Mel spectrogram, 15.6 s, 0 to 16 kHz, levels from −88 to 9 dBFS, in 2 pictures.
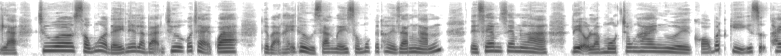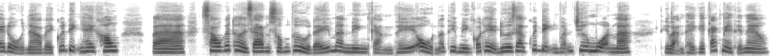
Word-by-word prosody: là 145 -1 +2 0.2
chưa 260 0 +4
sống 235 0 +2
ở 245 - +1
đấy 155 +2 +1
nên 235 +1 -3
là 225 - 0
bạn 190 0 -1
chưa 250 +2 -2
có 255 +2 -4
trải 240 -4 0
qua. 215 0 +5 0.2
Thì 180 - -4
bạn - - -3
hãy 175 - -3
thử 230 -11 +1
sang 190 +5 +2
đấy 175 0 -2
sống 180 0 +1
một 230 - -6
cái 225 - -9
thời 190 -5 -4
gian 190 +3 0
ngắn 195 - 0 0.3
để 185 -1 -2
xem 250 +4 +3
xem 240 -1 -2
là 205 -6 +1 0.2
liệu 220 -5 +5
là 175 +1 0
1 195 +1 -2
trong 235 -1 -3
2 230 -1 0
người 190 -6 -1
có 180 - -5
bất 305 - -4
kỳ 205 -6 -3
cái 205 - -3
sự - - +4
thay 245 0 +1
đổi 155 -11 -2
nào 165 0 -1
về 165 -1 -4
quyết 285 - -5
định 275 -7 -2
hay 240 +1 0
không? 255 +2 +4 0.3
Và 185 -1 +4 0.2
sau 260 -1 +5
cái 295 +1 -2
thời 265 -7 +1
gian 225 +2 +5
sống 225 0 +1
thử 245 -8 0
đấy 175 +5 0
mà 260 -1 0
mình 200 -2 -2
cảm 165 -5 -7
thấy 195 +4 -1
ổn 235 -10 +2
á - - -5
thì 245 - -4
mình 205 -3 -2
có 225 - -2
thể 255 -1 +1
đưa 235 +2 +1
ra 255 +1 +3
quyết 310 +5 -6
định 260 -9 -1
vẫn 220 +5 -8
chưa 275 -1 0
muộn 240 -5 +2
mà. 190 +1 +4 0.3
Thì 180 - -4
bạn 170 0 0
thấy 170 -2 -5
cái 190 +2 -5
cách 260 +5 -1
này 225 - +2
thế 170 - -6
nào? 190 -2 -1
215 Hz, 310 wpm, -25 LUFS, 185-245 Hz, 0.3 s, qua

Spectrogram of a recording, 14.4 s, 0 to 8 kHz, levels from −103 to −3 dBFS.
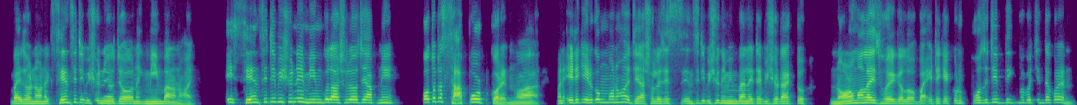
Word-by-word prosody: বা 145 - +2
এই 145 - +1
ধরনের 150 0 +1
Sensitive 220 0 +2
issue 180 +1 -5
নিয়েও 165 -1 +2
যে - - +2
অনেক 155 0 -2
মিম 145 +2 +2
বানানো 125 -4 0
হয়। 105 -1 -7 0.5
এই 235 - 0 0.2
Sensitive 255 +5 +2
issue 270 +1 -2
নিয়ে 275 -3 +3
মিম 225 0 +1
গুলা 230 -1 +7
আসলে 215 +1 -1
হচ্ছে 220 0 +1
আপনি 200 +2 -5 0.5
কতটা 280 +4 +3
সাপোর্ট 235 +9 +4
করেন 115 -5 +2
মা 130 +1 +2 0.4
মানে 170 - -2
এটা 205 +2 +4
কি 225 - -4
এরকম 225 +2 +1
মনে 225 0 0
হয়? 235 -3 +1
যে - - +2
আসলে 160 +1 -2
যে - - 0 0.2
Sensitive 170 +2 -4
issue 180 +3 -3
নিয়ে 170 -1 0
মিম 160 - 0
বানায়, 160 -1 +2
এটা 160 - -1
বিষয়টা 155 +2 -1
আরেকটু 155 +2 -3 0.5
normalized 185 +4 +4
হয়ে 155 -1 +4
গেল 145 -1 +1 0.2
বা 145 - +1
এটা 155 - -4
কি 170 - -4
আর 160 - -20
কোনো 175 -2 -4 0.2
পজিটিভ 205 +5 -2
দিকভাবে 200 0 -5
চিন্তা 210 +1 -4
করেন? 220 - -1
180 Hz, 220 wpm, -22 LUFS, 155-220 Hz, 0.5 s, গুলা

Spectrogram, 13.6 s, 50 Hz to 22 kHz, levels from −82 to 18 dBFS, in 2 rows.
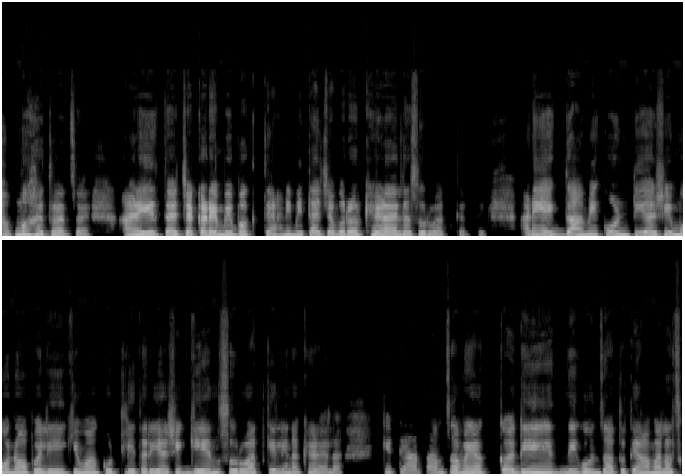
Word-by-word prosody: महत्वाचा 235 -5 +1
आहे. 190 - -7 0.4
आणि 255 +4 +6
त्याच्याकडे 265 +1 +5
मी 265 +1 +3
बघते 235 +3 -2
आणि 300 +1 -3
मी 340 +5 -2
त्याच्याबरोबर 265 0 0
खेळायला 250 -3 +3
सुरुवात 220 -8 -3
करते. 170 +1 -19 0.4
आणि 310 +5 0
एकदा 250 +1 +1
आम्ही 295 +1 +1
कोणती 260 -1 0
अशी 255 +1 0
मोनोपोली 220 0 +1
किंवा 225 -1 0
कुठलीतरी 225 0 -2
अशी 215 +2 -2
गेम 225 +2 +2
सुरुवात 240 -1 0
केली 275 +1 -4
ना 310 -1 -4
खेळायला, 175 -6 -6 0.4
की 330 - -8
त्यात 370 +3 -8
आमचा 350 0 -4
वेळ 320 +1 +1 0.2
कधी 285 +3 +2
निघून 260 0 -2
जातो, 235 -1 -2
ते 270 - -1
आम्हालाच 225 +1 -1
250 Hz, 155 wpm, -22 LUFS, 225-275 Hz, 0.4 s, आणि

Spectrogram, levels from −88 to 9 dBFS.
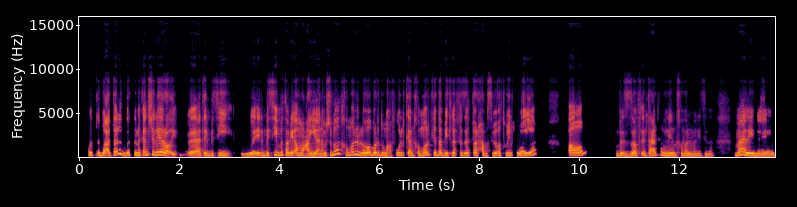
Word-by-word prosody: كنت 260 -2 +1 0.2
باعترض 255 +5 +3 0.2
بس 275 - +1
ما 260 - +2
كانش 330 +5 -1
ليّا 315 -1 +4
رأي، 260 - +1 0.2
آآ، 205 - +4
هتلبسيه 240 -3 -3 0.2
والبسيه 235 +6 +1
بطريقة 270 -1 +2
مُعيّنة، 225 -3 0
مش 245 +2 -3
اللي 350 +6 +1
هو - - +2
الخمار 320 -4 -3
اللي 275 -7 0
هو 280 +2 +5
برضه 275 -1 +1
مقفول، 255 +2 -4
كان 235 -1 -1
خمار 240 +5 -1
كده 285 -1 0
بيتلف 255 +1 -2
زي 250 -1 +1
الطرحة 265 0 -2
بس 235 0 -10
بيبقى 235 0 +2
طويل 255 +1 -4
شوية، 235 +5 +3 0.7
آه، 275 +2 +3 0.7
بالضبط، 230 +1 +1
أنت 235 0 -2
عارفُه 290 +6 -1
منين 245 0 0
الخمار 230 -2 -4
الماليزي 215 -1 -5
ده؟ 225 +2 -10 0.4
ما 270 +5 +1
علينا 245 -8 +4
يعني 200 +4 -4
250 Hz, 175 wpm, -15 LUFS, 230-270 Hz, 0.7 s, هو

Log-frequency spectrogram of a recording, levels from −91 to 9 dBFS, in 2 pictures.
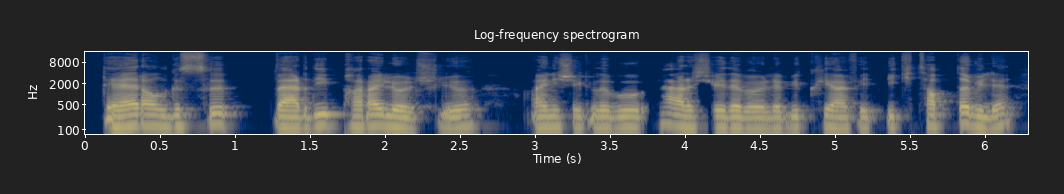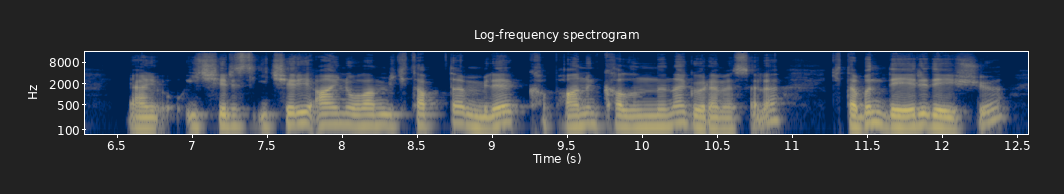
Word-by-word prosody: değer 130 +3 +5
algısı 130 +2 -1 0.2
verdiği 120 +4 +4
parayla 125 -1 +3
ölçülüyor. 115 +3 -2 0.3
Aynı 120 +1 0
şekilde 120 -1 -1
bu 115 +1 -1
her 130 -4 +2
şeyde 115 -1 0
böyle. 110 0 0
Bir 115 0 -5
kıyafet, 115 -2 -2
bir 115 - -5
kitapta 125 +4 0
bile 120 +4 -1 0.4
yani 115 0 0
o - - -15
içerisi 130 0 -3
içeriği 145 +4 +1
aynı 140 0 +1
olan 135 +1 +1
bir 135 - -7
kitaptan 135 -1 -1
bile 150 +7 +2
kapağının 140 +3 -2
kalınlığına 125 +2 -1
göre 115 -7 +1
mesela 110 - -4 0.3
kitabın 150 -1 +2
değeri 125 +2 +5
değişiyor 120 - 0
125 Hz, 155 wpm, -23 LUFS, 115-135 Hz, 0.4 s, değer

